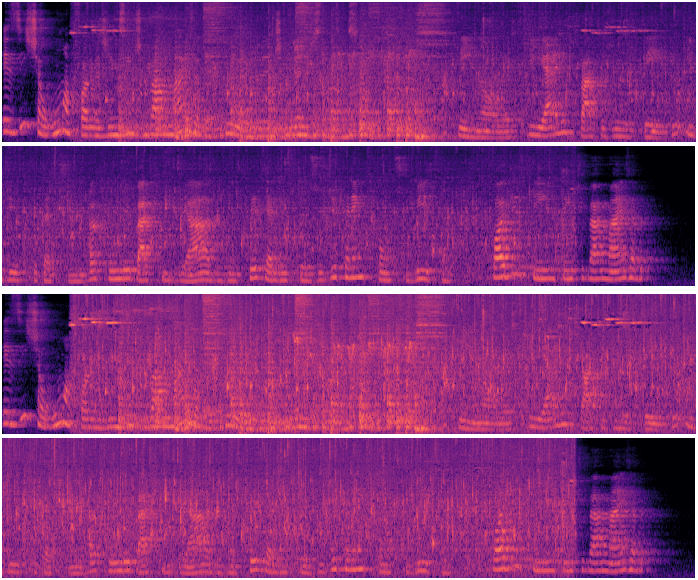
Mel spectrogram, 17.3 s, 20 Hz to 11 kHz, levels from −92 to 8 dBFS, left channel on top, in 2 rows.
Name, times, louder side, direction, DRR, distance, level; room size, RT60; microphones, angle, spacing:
voice 1, 0.0-4.9, left 1 dB, 50° left, 4 dB, 1.2 m, -29 dB
sound 1, 0.8-15.9, right 10 dB, 60° right, 0.3 m, -30 dB
Drum kit, 1.4-5.6, right 3 dB, 80° right, 0.9 m, -27 dB
sound 2, 5.6-12.8, right 2 dB, 15° right, 4.3 m, -52 dB
voice 2, 5.7-8.9 9.2-16.7, left 2 dB, 30° left, 1 dB, 0.8 m, -31 dB
13.5 x 13.0 x 2.4 m, 0.76 s
head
